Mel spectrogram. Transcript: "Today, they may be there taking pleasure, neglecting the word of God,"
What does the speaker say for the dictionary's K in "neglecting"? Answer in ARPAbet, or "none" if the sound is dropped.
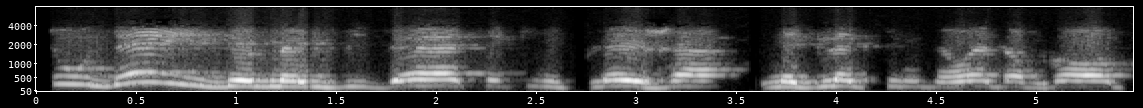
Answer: K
